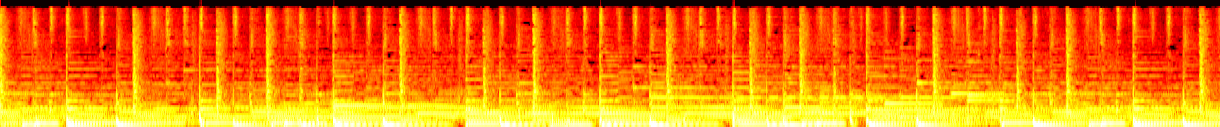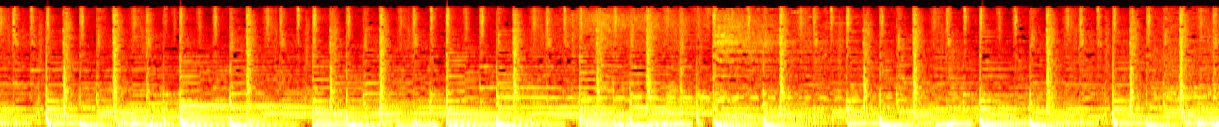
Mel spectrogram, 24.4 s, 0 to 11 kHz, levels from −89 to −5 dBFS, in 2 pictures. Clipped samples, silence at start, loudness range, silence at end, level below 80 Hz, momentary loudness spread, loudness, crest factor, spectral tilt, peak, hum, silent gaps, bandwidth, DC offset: under 0.1%; 0 s; 1 LU; 0 s; -16 dBFS; 5 LU; -16 LUFS; 14 dB; -5.5 dB/octave; 0 dBFS; none; none; 9.4 kHz; under 0.1%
